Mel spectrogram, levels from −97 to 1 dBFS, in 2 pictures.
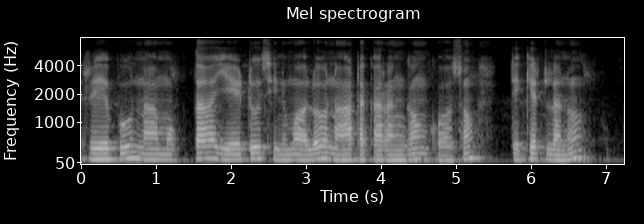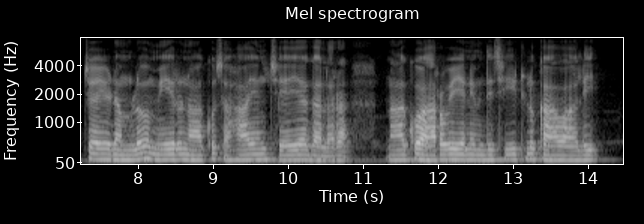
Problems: constant background noise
